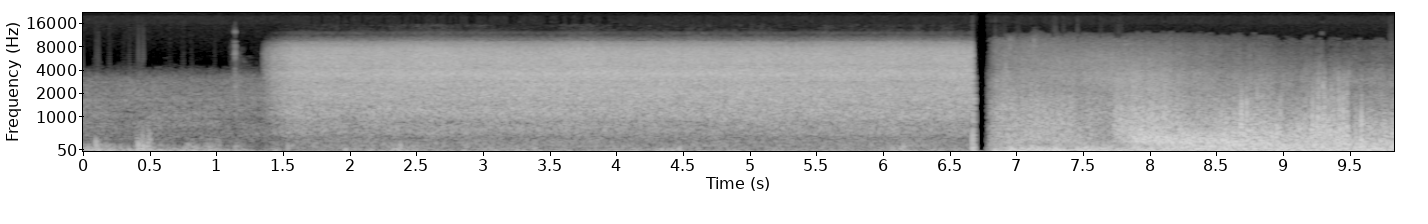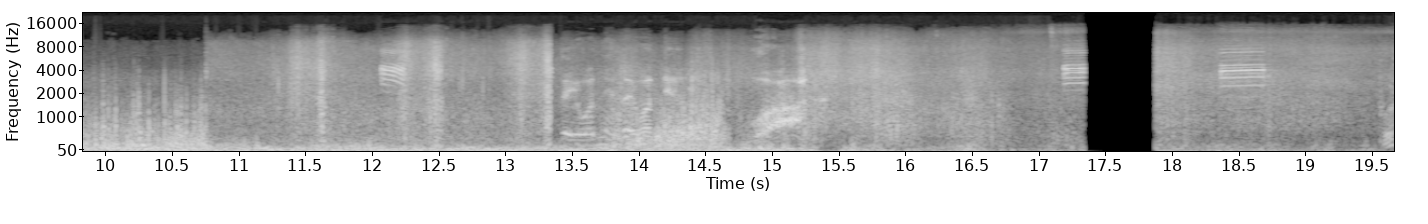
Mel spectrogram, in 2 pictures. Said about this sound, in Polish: Paskudny wiatr przy północy tutaj wjeżdża już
